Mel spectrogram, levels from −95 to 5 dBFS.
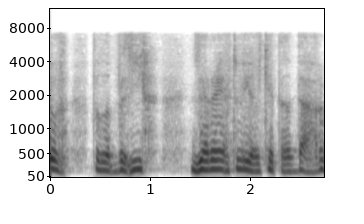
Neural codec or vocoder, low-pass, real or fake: codec, 16 kHz, 1.1 kbps, Voila-Tokenizer; 7.2 kHz; fake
